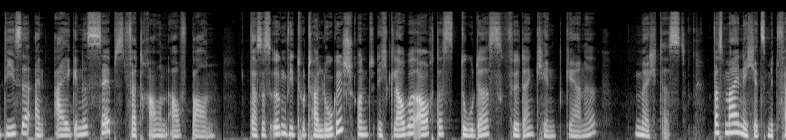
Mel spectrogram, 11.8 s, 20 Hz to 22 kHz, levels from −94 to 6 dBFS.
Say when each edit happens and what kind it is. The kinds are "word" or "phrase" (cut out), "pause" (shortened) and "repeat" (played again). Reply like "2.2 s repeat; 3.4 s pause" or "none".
none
